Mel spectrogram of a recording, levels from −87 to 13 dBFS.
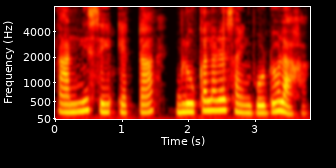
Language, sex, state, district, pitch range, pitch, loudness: Bengali, female, Assam, Hailakandi, 210-245 Hz, 225 Hz, -17 LUFS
